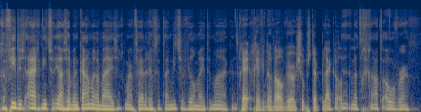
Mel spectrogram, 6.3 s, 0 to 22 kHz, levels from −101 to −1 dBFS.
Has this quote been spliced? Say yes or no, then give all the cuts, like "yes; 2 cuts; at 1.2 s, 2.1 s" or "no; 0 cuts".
yes; 1 cut; at 5.1 s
